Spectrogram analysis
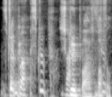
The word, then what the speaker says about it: stroopwafel: They're strout waffles. How do you say them? Stroopwafel.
